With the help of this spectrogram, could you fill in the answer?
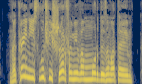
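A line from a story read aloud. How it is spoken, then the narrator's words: Snorting. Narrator (Russian): хмыкнул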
